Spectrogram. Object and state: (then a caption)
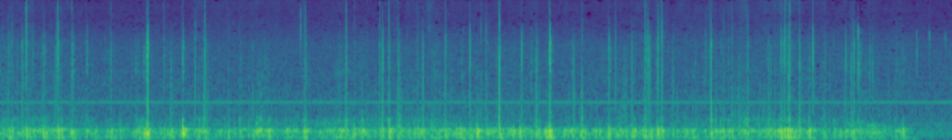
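Metal mesh microphone grille being scratched. Long fake nails, worked with both hands, scratch continuously across the hollow metal mesh head of a studio microphone. The result is a dense, low scratching rumble peppered with frequent sharp, bright clicks over a steady faint hum, and it drops away just before the end.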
